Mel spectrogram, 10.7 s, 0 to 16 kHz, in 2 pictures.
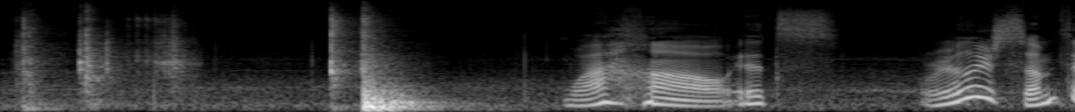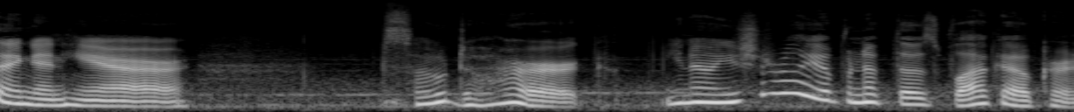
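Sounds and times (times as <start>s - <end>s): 
banging on a window: 1.6s - 2.4s
speech: 2.8s - 6.4s, 7.3s - 10.7s.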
